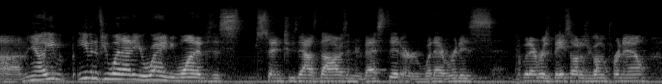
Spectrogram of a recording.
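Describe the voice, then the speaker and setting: With music in the background and audible room echo, a man talks at a very fast pace. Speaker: sports card box breaker. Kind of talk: live stream chat. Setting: live stream. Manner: speaking low, less animated than usual; halting, many fillers and repeats.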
